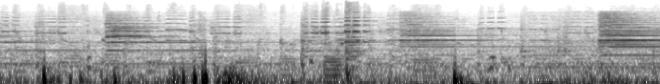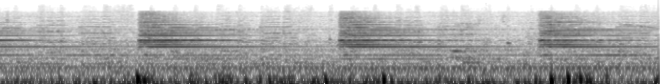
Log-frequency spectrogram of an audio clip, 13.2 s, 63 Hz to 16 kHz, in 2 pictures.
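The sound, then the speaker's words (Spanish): Church bells of the parish church of San Miguel in Villanueva de Córdoba ring the hour at 9 in the morning. They clang in a busy overlapping peal at first, then settle into slow, evenly spaced single strikes about two seconds apart, ringing out loud and resonant over a low background rumble. “Están sonando las campanas. ¿Es en la iglesia de dónde? La parroquia de San Miguel, Villanueva de Córdoba.”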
